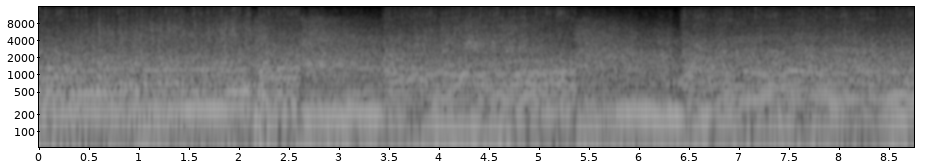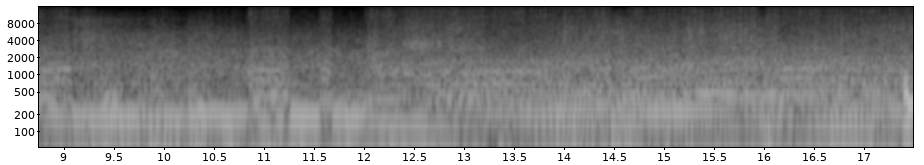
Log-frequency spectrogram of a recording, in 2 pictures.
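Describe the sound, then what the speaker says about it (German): A faster LMP2 prototype race car in Project CARS 2 closes in during a sports car championship race, its steady high engine drone running loud and continuous for the whole stretch, with pitch shifts through gear changes and a brief swell as it draws near. "Schnellerer Wagen nähert sich."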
